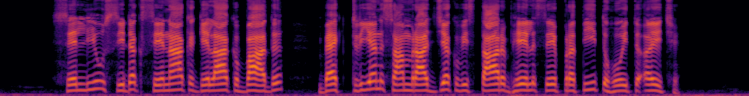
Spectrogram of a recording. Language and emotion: Maithili, neutral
